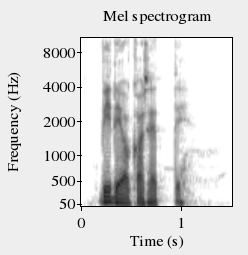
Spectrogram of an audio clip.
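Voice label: "Videokasetti", Finnish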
